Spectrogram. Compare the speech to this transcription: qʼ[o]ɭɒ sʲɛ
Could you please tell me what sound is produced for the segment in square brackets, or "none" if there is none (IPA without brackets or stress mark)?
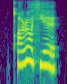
ɔ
